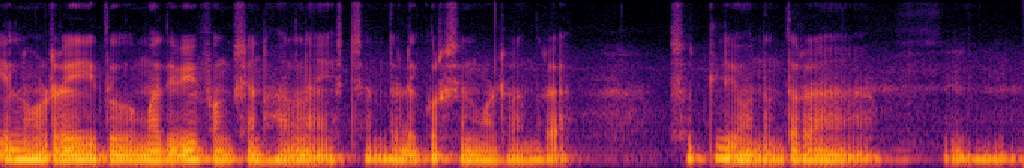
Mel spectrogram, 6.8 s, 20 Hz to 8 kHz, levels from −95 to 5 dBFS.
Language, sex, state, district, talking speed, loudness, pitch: Kannada, male, Karnataka, Belgaum, 125 wpm, -18 LUFS, 125 Hz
